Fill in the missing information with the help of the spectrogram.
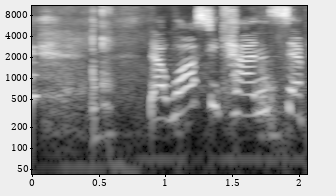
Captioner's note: cap pops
